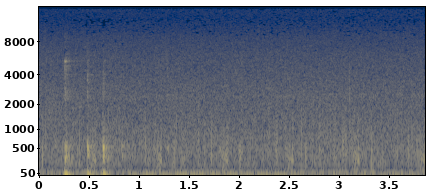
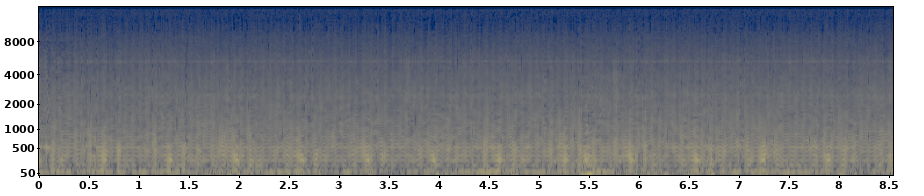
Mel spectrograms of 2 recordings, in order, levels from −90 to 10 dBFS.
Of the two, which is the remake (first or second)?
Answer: second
